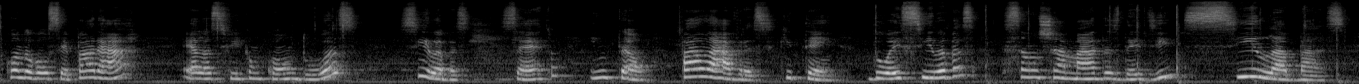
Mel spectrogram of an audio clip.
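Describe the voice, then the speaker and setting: A woman's voice: high-pitched, expressive, slight background noise. Patient teacher, woman, roomy sound. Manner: slow, patient, stretches out syllables, checks in with "certo?". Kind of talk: children's grammar lesson.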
